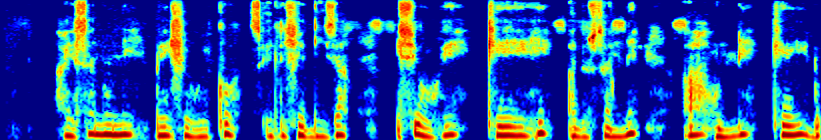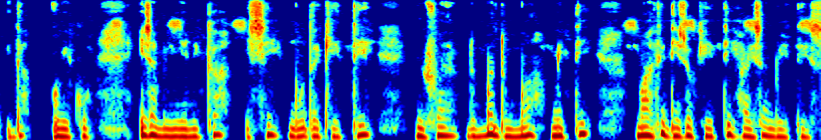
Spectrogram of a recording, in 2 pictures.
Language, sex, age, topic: Gamo, female, 25-35, government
